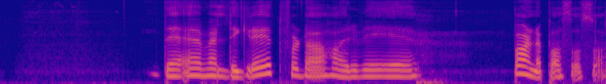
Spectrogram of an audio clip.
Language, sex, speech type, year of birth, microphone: Norwegian, female, spontaneous, 1970, Sennheiser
